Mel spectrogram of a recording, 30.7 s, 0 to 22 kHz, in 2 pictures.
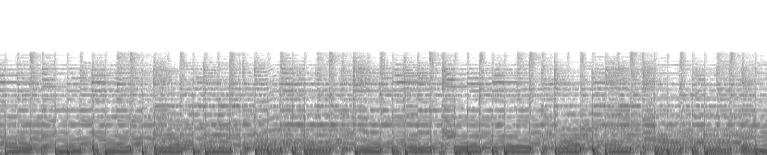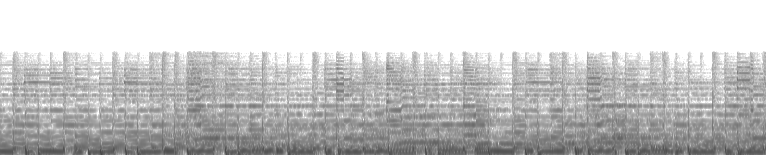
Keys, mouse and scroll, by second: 0.0 Return, 1.4 click, 3.4 click, 5.1 click, 5.3 click, 5.8 click, 6.1 click, 6.5 click, 6.6 click, 13.5 click, 15.2 click, 16.3 click, 20.1 click, 22.1 scroll down 1, 26.5 click, 28.0 click.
